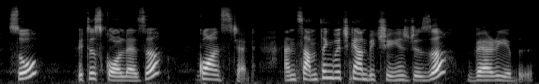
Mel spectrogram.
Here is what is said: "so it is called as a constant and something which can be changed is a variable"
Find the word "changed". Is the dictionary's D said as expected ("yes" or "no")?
yes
